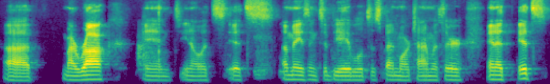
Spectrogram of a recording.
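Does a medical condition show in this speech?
No.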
